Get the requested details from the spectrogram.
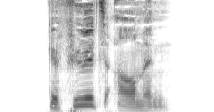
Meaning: inflection of gefühlsarm: 1. strong genitive masculine/neuter singular 2. weak/mixed genitive/dative all-gender singular 3. strong/weak/mixed accusative masculine singular 4. strong dative plural
- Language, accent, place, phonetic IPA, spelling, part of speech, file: German, Germany, Berlin, [ɡəˈfyːlsˌʔaʁmən], gefühlsarmen, adjective, De-gefühlsarmen.ogg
